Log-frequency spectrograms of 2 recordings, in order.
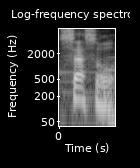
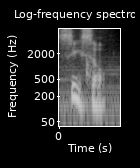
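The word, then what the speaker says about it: Cid: know for certain that it is pronounced Cil and not Cecil always very glad when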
